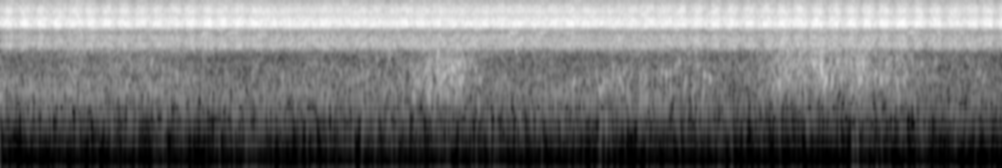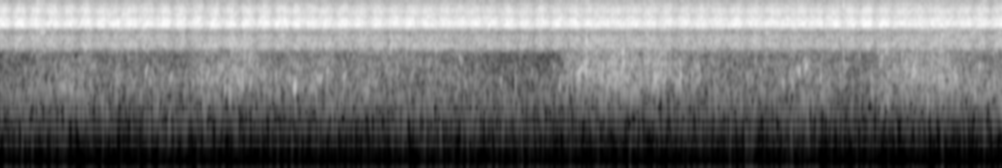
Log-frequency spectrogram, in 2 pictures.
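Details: Constant shrill drone of many cicadas on the Croatian island of Badija, evenly pulsing throughout, while waves wash and trickle in the background.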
